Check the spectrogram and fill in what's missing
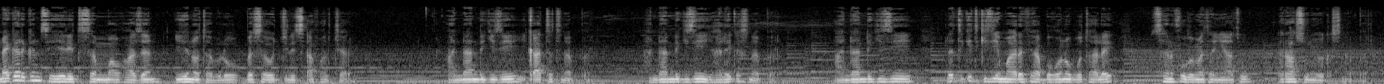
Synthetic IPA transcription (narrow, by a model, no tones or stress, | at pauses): nəɡəɾɡɨnsihed̪jɛt̪ʰə̥səmːawɦazənjɪhnəwt̪ʰəβɨlo̞bəsəwot͡ʃːlɨsʼa̰falt͡ʃa̰l | ʔand̪and̪ɡize̞jɪkʼat̪ʼːɨt̪nəbːə̰ɾ | ʔand̪and̪ɡize̞jaləkʼɨsnəbːə̰ɾ | ʔand̪and̪ɡize̞ | lət̪ʼɨkʼit̪ɡize̞maɾəfjabəho̞nəwbo̞t̪ʰalaj | sənfobəmət̪ʰəɲːat̪ʰu | ɨɾasunjiwɔkʼɨsnə̰bːə̰ɾ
